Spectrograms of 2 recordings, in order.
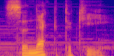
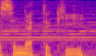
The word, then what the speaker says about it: synecdoche: The emphasis is on the first syllable, and the CH sound is pronounced like a K.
